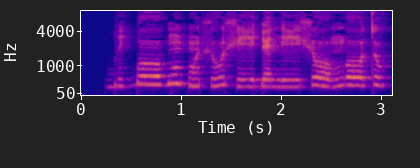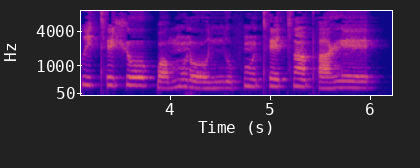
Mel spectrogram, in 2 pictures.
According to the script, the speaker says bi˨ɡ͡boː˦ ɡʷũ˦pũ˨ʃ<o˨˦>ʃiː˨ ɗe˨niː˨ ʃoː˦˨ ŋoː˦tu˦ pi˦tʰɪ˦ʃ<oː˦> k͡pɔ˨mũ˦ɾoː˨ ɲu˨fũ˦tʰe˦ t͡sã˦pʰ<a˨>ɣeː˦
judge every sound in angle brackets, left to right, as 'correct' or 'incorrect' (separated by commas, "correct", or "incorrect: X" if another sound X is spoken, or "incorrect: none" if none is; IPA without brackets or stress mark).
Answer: incorrect: u˨˦, correct, correct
